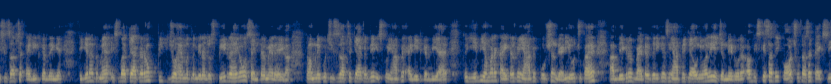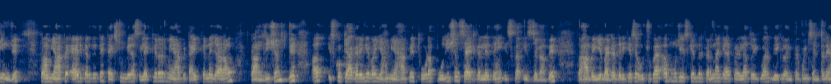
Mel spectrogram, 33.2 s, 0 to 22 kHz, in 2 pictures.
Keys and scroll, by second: 21.3 shift+t, 21.6 shift+r, 22.1 shift+a, 26.1 p.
